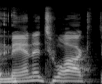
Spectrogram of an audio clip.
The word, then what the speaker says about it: Manitowoc: Because I want to say like so, Manitowoc. – Yeah, no, Manitowoc, definitely. I think you kind of throw a D in there if you say it fast. Fast. That was very Wisconsin pronunciation.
